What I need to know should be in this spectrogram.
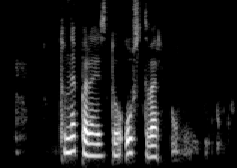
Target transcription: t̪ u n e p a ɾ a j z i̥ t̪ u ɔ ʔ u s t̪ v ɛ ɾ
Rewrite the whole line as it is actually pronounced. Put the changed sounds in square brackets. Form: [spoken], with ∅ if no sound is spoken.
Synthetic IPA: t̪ u n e p a ɾ [ɛ] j z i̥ t̪ u ɔ ʔ u s t̪ v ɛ ɾ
